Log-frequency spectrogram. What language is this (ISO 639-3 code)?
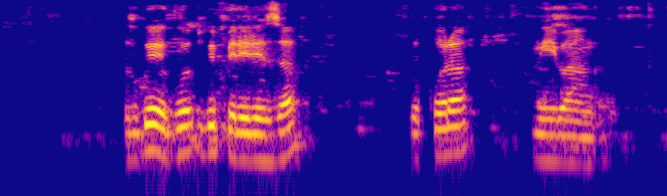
kin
